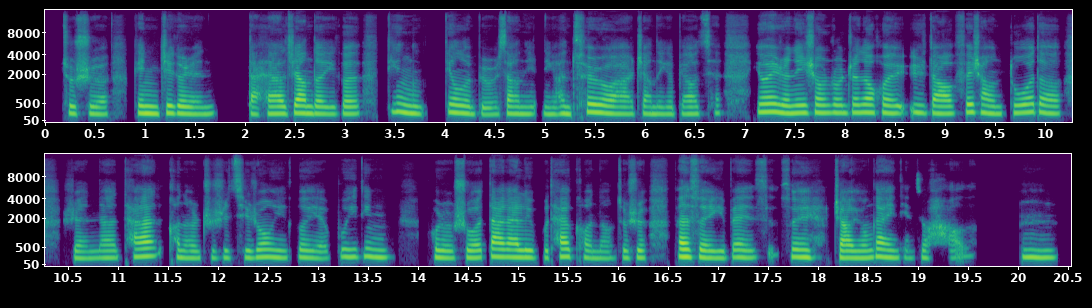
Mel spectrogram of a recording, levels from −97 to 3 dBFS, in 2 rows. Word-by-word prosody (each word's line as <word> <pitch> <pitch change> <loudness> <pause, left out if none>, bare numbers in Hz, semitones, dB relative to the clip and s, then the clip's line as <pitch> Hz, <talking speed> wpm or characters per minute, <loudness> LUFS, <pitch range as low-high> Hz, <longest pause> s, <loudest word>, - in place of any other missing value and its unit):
就 205 - -2
是 190 -1 -3 0.2
给 210 - +2
你 200 -1 +5
这 210 +2 +2
个 205 -1 +4
人 190 +1 -2 0.3
打 190 - -2
下 195 +2 +1
了 195 - +4
这 205 +3 +3
样 205 -1 +6
的 195 -1 +2
一 190 - -4
个 195 0 0 0.3
定 220 -6 0 0.2
定 230 -2 +2
了 205 -2 +2
比 185 -1 -7
如 180 +1 -5
像 195 0 -1
你 190 0 -4
你 190 -2 -5
很 195 +1 -1
脆 235 +5 +1
弱 220 -3 +5
啊 190 -1 -1
这 195 +1 -5
样 - - -3
的 190 - -3
一 - - -5
个 190 0 -5
标 190 0 -4
签。 215 +2 -13 0.3
因 240 -2 +2
为 240 0 +6
人 215 -2 +4
的 215 - +3
一 220 - +4
生 220 0 +2
中 220 0 +1
真 225 0 +1
的 225 0 +4
会 215 -2 0
遇 225 -2 -2
到 200 -1 +2
非 235 +3 +2
常 215 -4 0
多 220 +3 +1
的 210 -4 -1 0.3
人 185 -1 -6
呢， 195 0 -3
他 230 +2 +3
可 205 - -4
能 190 -1 -3
只 190 - -10
是 195 +1 -7
其 195 +1 -5
中 210 0 +1
一 195 -1 -2
个， 205 0 -3
也 180 -2 -4
不 220 +4 -6
一 215 - -1
定， 210 -2 -2 0.4
或 205 - 0
者 195 -1 +1
说 195 +1 0
大 220 +2 +4
概 210 -1 +5
率 205 0 +3
不 195 0 -7
太 220 +3 +3
可 205 -2 -6
能 185 0 -7
就 195 +1 -5
是 195 0 -1 0.3
伴 220 -2 +7
随 205 -2 +1
一 190 - -2
辈 200 0 -1
子， 210 +5 -18
所 215 -2 0
以 205 -1 +3 0.2
只 - - 0
要 195 0 +5
勇 190 +1 0
敢 220 0 +4
一 - - 0
点 195 -1 -13
就 195 0 -6
好 195 0 -8
了。 235 +1 -17 0.5
嗯。 200 -1 -1
200 Hz, 275 characters per minute, -20 LUFS, 195-215 Hz, 0.5 s, 伴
